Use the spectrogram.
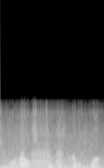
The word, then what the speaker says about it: URL: agony it kind of makes you want to Earl except that's properly pronounced URL so joke doesn't really work but I'll let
